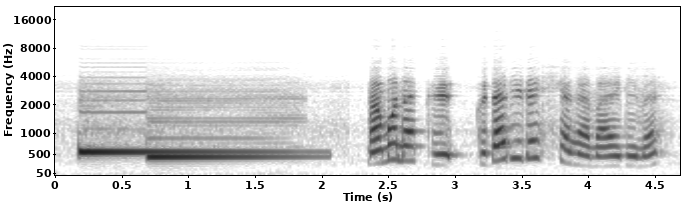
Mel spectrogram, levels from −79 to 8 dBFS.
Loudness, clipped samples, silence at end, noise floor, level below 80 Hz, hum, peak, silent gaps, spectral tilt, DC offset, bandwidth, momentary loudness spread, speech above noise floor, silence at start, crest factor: -15 LUFS; under 0.1%; 0.15 s; -39 dBFS; -74 dBFS; none; 0 dBFS; none; -2 dB/octave; under 0.1%; 5 kHz; 13 LU; 20 dB; 0.2 s; 14 dB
